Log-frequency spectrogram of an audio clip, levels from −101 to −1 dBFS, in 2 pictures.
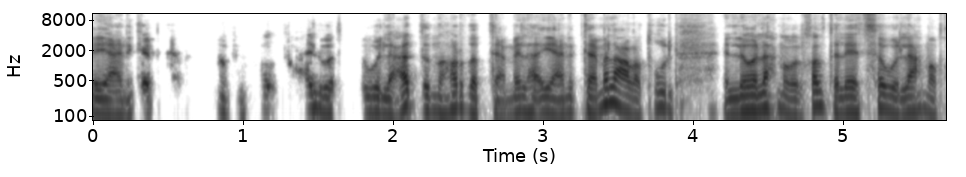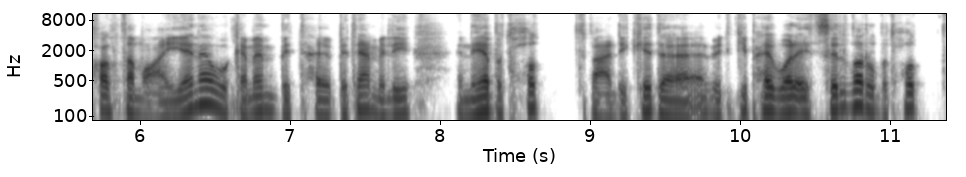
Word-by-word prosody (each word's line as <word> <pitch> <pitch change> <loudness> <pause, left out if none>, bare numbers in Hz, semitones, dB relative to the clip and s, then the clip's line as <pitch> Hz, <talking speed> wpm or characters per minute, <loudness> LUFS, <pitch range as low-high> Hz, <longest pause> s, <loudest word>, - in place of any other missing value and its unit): يعني 105 -2 +2
كانت - - +1
بتعمل - - -16 0.2
لحمة - - -6
بالخلطة - - -11 0.2
حلوة - - 0 0.2
ولحد 120 +5 +3
النهارده 130 +1 +1
بتعملها، 120 +2 -2
يعني 115 -1 +1
بتعملها 175 +9 +5
على - - +5
طول 150 -1 -5 0.4
اللي 110 +4 +2
هو 130 - +8
لحمة 140 -2 +3
بالخلطة 150 +6 +1
اللي 120 - +2
هي - - +5
تسوي 125 0 0
لحمة 125 +2 +2
بخلطة 125 -2 0
معيّنة 115 - 0
وكمان 125 -3 -3
بتح 115 - -8
بتعمل 105 +1 -3
إيه، 110 +1 -3 0.3
إن 100 - -8
هي 125 +3 +5
بتحُط - - -5 0.3
بعد - - -2
كده 110 -3 -1
بتجيب 110 +3 -1
ورقة 120 -2 +4
سيلفر 150 +3 +3
وبتحُط 125 +4 -5
120 Hz, 190 wpm, -26 LUFS, 110-130 Hz, 0.4 s, هو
